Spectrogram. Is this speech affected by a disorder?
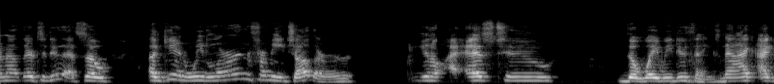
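No.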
